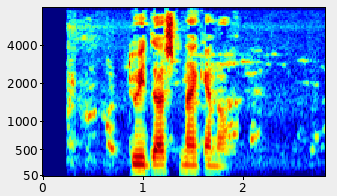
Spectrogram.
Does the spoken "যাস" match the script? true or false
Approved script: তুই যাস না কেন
true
